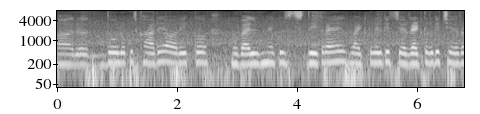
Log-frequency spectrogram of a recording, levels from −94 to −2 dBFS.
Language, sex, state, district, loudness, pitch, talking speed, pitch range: Hindi, female, Bihar, Patna, -17 LUFS, 220 Hz, 205 wpm, 210-225 Hz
